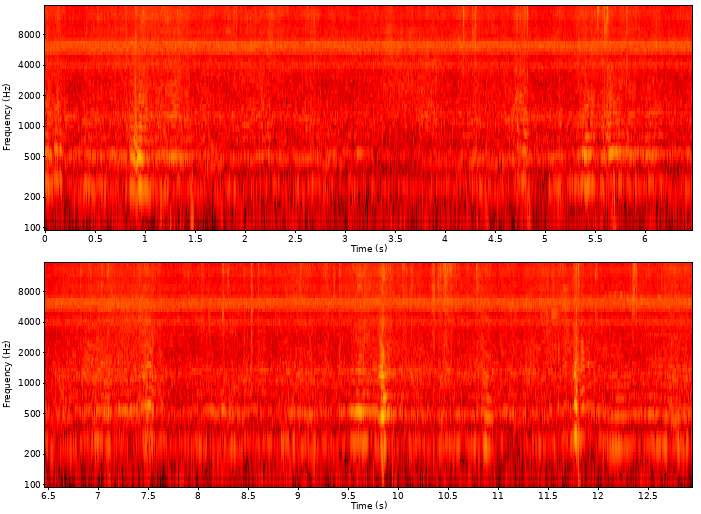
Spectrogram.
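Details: Bees at a beekeeping hive producing a dense low buzzing drone with a rich overtone, steady throughout, with scattered soft taps and clicks over the hum.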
